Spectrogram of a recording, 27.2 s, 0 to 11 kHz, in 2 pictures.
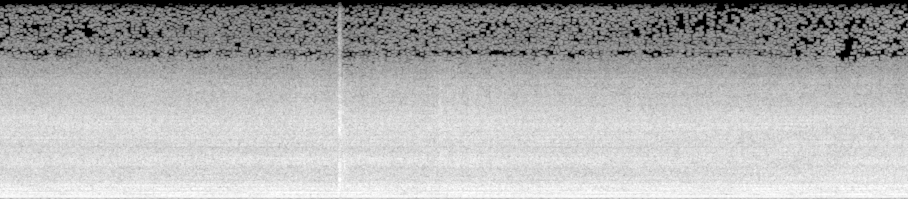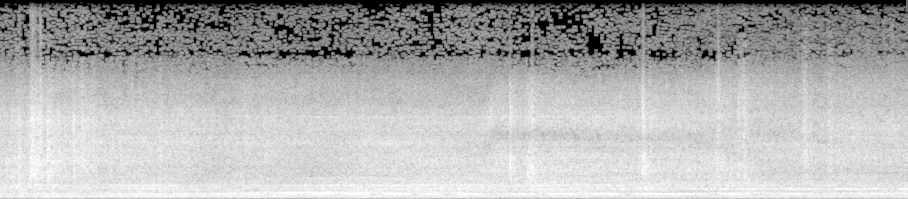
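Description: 22 kW wood chip hammer mill running steadily, its motor and blower giving a constant hum. Louder bursts of crushing come about halfway through and again near the end as branches are fed in.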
